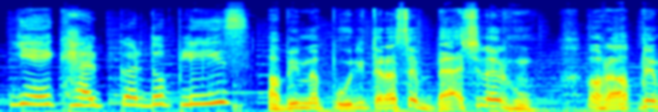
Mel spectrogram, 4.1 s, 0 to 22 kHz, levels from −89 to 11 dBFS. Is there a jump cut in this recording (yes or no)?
yes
